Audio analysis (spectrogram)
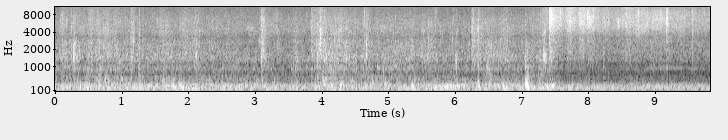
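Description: A boat moves across open water, with a steady wash of wind and lapping waves and occasional creaks and knocks, heard continuously with no one speaking.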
